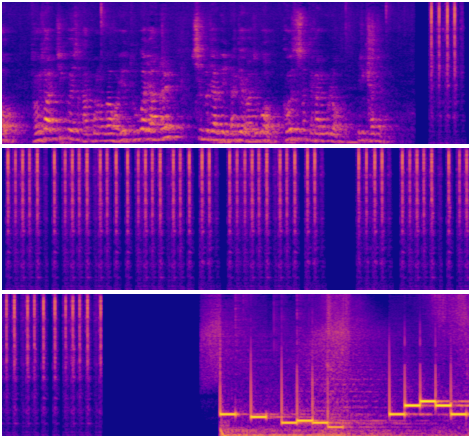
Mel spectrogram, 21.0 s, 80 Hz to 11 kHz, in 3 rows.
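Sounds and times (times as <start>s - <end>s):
typewriter key clicks: 6.4s - 15.5s.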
